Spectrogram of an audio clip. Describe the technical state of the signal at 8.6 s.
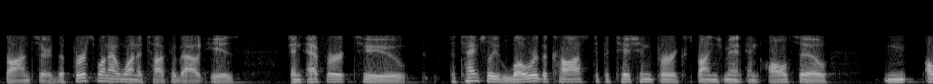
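Tandem speech coding persists at 8.6 s: G.726 re-encodes AMR-NB's damaged output, so speech sounds rough and warbly, and the spectrogram stops flat at 3.8 kHz.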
